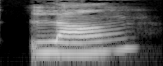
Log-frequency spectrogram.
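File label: "leng", second tone, pinyin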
